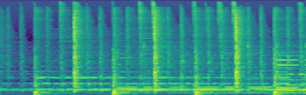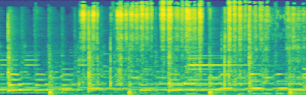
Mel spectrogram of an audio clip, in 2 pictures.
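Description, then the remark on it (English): A pencil scratches across a newspaper crossword in short, irregular strokes that grow busier and denser toward the end, set against a steady low humming musical tone. No one speaks. “This paper really must start writing harder crosswords.”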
